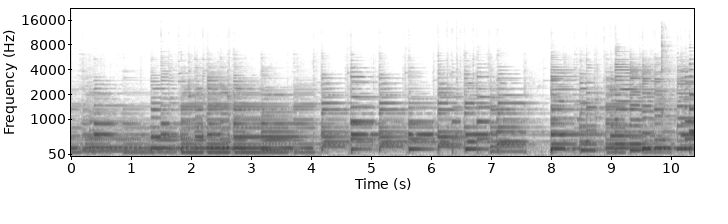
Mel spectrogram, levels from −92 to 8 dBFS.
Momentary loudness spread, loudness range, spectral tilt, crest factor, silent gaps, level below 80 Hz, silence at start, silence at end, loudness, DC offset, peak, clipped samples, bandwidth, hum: 7 LU; 3 LU; -8.5 dB/octave; 16 dB; none; -62 dBFS; 0 s; 0 s; -27 LUFS; under 0.1%; -12 dBFS; under 0.1%; 8.4 kHz; none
